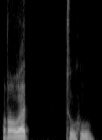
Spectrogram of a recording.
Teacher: langsung raduhu yau dan rnya ini berbaris fathah atau berharakat fathah maka rnya dibaca dengan cara tafkhim ya ya ditebalkan rnya dengan cara menaikkan ya menaikkan pangkal pangkal lidah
